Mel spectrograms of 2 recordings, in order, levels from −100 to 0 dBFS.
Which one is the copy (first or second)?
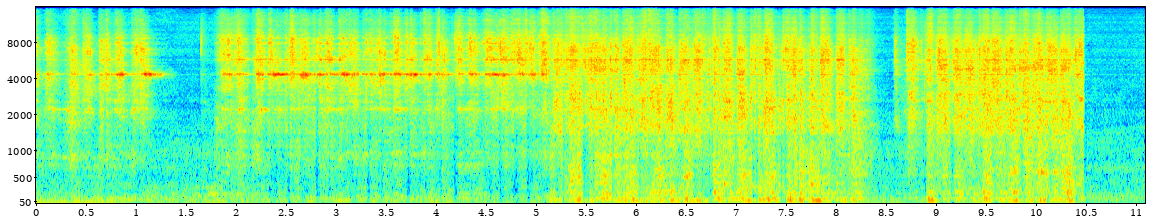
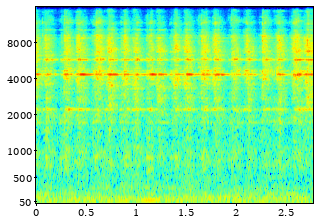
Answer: first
